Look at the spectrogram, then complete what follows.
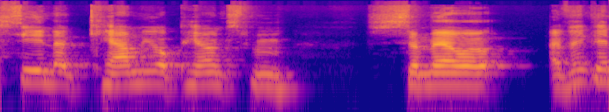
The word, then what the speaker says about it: Samara: the Cameo appearance from Samara I think her name is I think she pronounced it Samira weaving it's that that was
